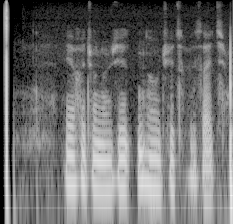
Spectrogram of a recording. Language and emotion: Russian, neutral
